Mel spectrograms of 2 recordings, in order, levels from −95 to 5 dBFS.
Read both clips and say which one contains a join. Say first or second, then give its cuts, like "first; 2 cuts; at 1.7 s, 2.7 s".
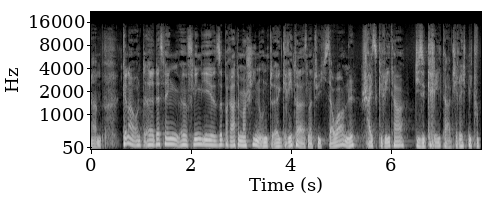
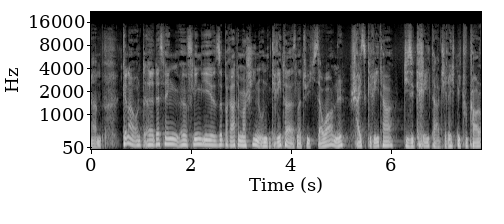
second; 1 cut; at 3.6 s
